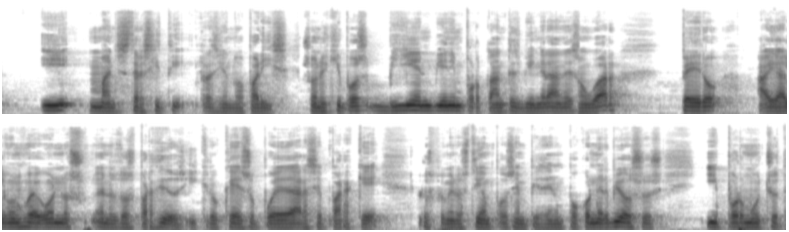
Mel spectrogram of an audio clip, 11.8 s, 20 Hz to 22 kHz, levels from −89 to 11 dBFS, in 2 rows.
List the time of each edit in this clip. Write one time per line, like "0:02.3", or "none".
0:02.2
0:04.3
